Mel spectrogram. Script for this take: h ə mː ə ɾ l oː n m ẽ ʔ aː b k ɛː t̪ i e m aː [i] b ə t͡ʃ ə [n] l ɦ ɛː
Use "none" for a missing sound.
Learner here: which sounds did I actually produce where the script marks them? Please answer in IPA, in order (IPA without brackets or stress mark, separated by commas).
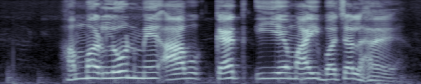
i, none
